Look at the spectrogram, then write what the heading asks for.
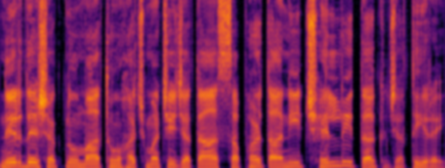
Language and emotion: Gujarati, sad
